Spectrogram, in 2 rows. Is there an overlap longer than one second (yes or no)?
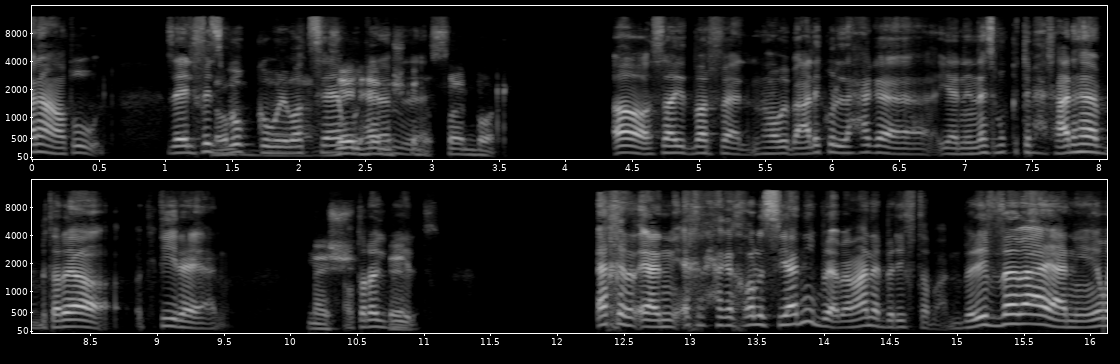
yes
